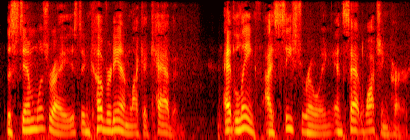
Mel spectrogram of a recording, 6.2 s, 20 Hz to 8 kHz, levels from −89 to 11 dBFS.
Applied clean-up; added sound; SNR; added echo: none; none; none; none.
